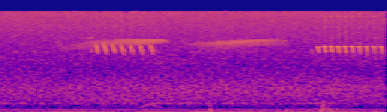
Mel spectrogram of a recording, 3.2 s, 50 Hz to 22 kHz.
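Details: A greenfinch in full voice on a golf course in April 2015 sings softly: quick high trills on either side of a long, wheezy buzz, over a steady low rumble of wind or distant traffic.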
